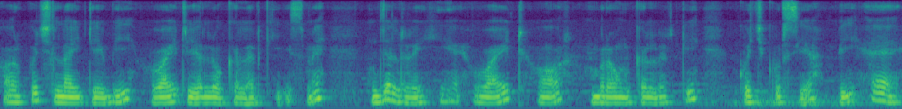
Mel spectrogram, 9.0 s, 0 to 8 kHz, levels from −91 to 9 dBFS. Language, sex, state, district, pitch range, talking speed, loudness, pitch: Hindi, male, Himachal Pradesh, Shimla, 115-140 Hz, 140 wpm, -18 LUFS, 120 Hz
